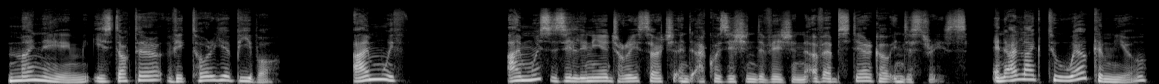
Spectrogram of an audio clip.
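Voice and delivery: polite doctor with a hint of a French lilt; slight French accent. Doctor apologizing to the captives, slight refined French accent. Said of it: "slightly French accent".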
